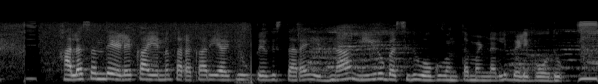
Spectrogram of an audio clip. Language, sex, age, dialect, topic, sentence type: Kannada, male, 31-35, Mysore Kannada, agriculture, statement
